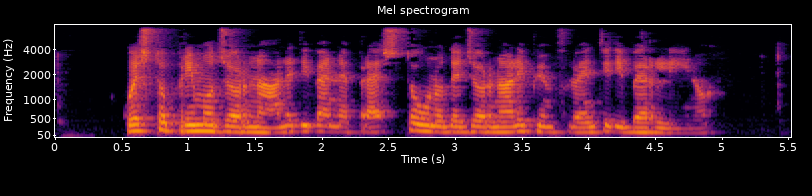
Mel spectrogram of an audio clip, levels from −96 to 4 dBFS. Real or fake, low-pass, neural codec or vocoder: real; 7.2 kHz; none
